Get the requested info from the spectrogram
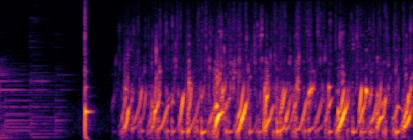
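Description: Liquid being poured, gurgling and bubbling in a rapid stream of short rising plops, after a single sharp click just before a second in. Background music fades out at the start.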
